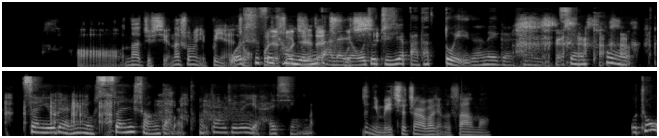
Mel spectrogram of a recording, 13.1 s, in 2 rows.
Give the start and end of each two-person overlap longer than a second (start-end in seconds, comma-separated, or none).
2.2-3.8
